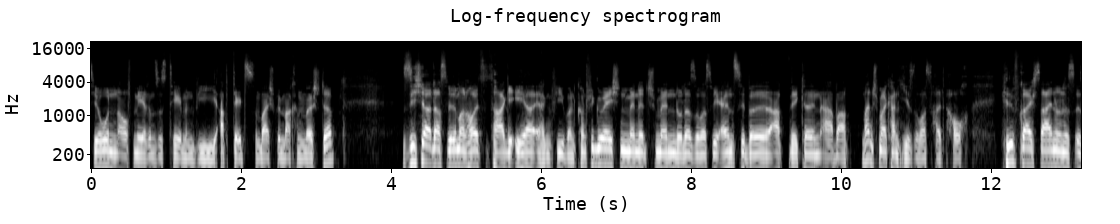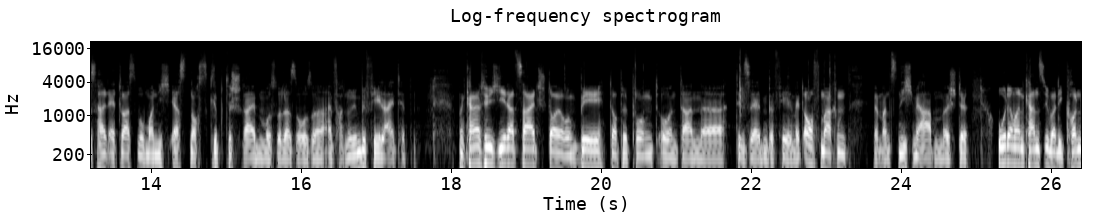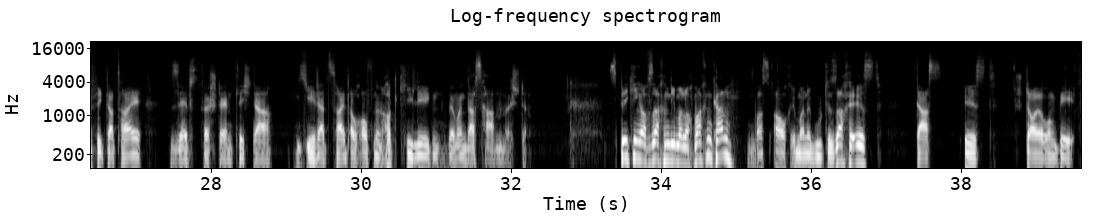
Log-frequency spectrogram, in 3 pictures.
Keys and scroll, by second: 18.9 ctrl+b, 19.7 shift+., 20.4 Up, 21.8-22.8 typing, 23.0 Return, 35.5 ctrl+d, 39.3 ctrl+b.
